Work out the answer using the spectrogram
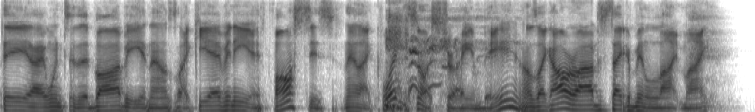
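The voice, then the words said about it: Put-on Australian accent. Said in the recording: “my Australian impression ... you literally sound like the Australian character from The Simpsons”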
